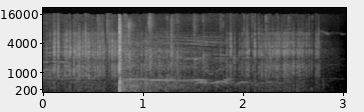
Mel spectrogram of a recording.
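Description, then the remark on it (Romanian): A sharp firecracker bang near the start, followed by a wash of fireworks crackling and popping outside, with faint murmuring voices underneath before it cuts off. “Nu se auzea aproape nimic de afară. Niște râsete îndepărtate, voci, bombe, artificii.”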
